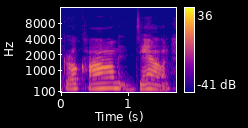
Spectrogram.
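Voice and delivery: very slow, drawn-out words; self-talk. Retold or imitated. She talks herself down when irked, slowly. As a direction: stretch it out to settle yourself. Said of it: "kept trying to talk to myself".

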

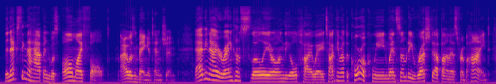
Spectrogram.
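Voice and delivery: usual speaking voice

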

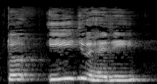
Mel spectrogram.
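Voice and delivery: ई stretched long and slow; drawn-out vowel. Shown as a demonstration. Teacher shows the vowel sound to students, drawn out. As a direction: hold the ई sound out. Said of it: "आप इस तरीके से लिखते हैं".

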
